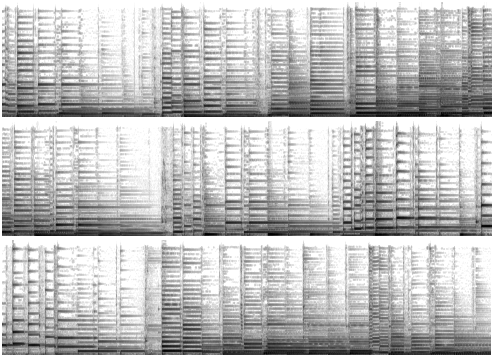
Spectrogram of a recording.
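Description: Solo fingerstyle acoustic guitar playing a melodic instrumental, with bass notes under a plucked melody line; each note rings and fades.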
